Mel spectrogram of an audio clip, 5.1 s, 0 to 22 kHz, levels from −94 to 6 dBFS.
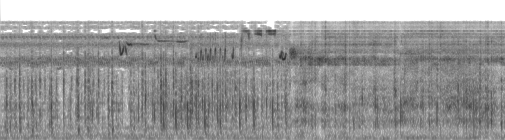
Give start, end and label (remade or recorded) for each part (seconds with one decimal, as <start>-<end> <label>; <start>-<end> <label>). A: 0.0-2.9 recorded; 2.9-5.1 remade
